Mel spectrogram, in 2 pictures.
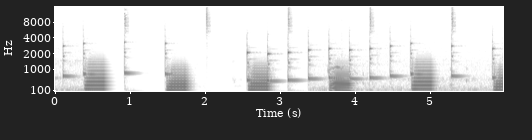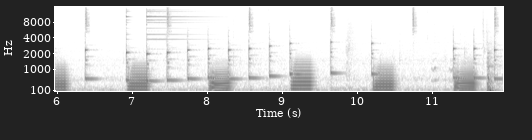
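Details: Bouncy mallet-style music with evenly repeated plucked notes and a short pause near the start.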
